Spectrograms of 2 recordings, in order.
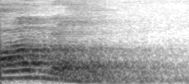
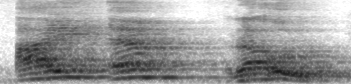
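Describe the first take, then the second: First: I and am merge into one syllable. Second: I and am are said as two words. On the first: "उसी का हो जाएगा आम राहुल"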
